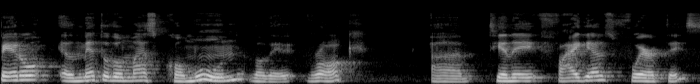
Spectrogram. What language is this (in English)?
Spanish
